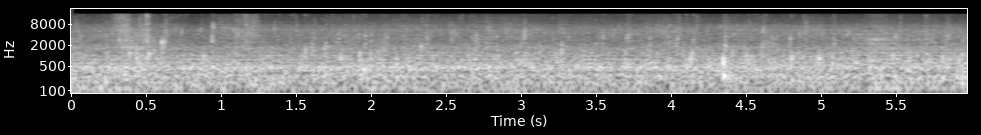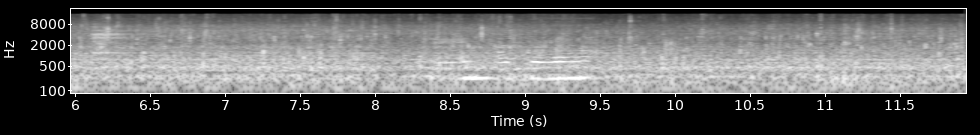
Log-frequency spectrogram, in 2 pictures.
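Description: A stew bubbles and simmers in a pan.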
